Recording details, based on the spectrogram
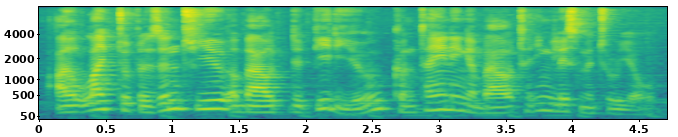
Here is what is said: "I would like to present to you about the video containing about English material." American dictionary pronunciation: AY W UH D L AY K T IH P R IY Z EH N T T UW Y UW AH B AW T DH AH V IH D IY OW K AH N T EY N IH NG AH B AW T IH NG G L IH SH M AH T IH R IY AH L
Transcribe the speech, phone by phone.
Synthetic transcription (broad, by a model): AY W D L AY K T IH P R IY Z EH N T T UW Y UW AH B AW T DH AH P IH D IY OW K AH N T EY N IH NG AH B AW T IH NG G L IH SH M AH T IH R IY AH L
